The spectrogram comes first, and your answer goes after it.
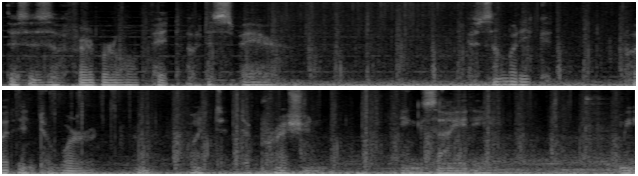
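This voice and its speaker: A man whispering in a breathy, hushed voice as he plays and comments on a video game in ASMR style. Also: sits low. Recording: loud noise and game ambience behind.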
